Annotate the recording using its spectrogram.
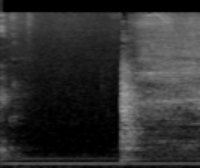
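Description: Steady low electrical hum; about a second in, a sudden rubbing, scraping noise starts as objects are handled and shuffled on a surface.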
